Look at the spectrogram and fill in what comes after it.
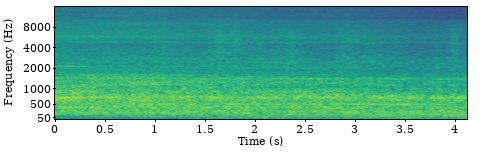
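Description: Gornergrat Railway electric rack-railway train running along the track: a steady whine over a rumbling running noise, easing slightly as the train pulls away.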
